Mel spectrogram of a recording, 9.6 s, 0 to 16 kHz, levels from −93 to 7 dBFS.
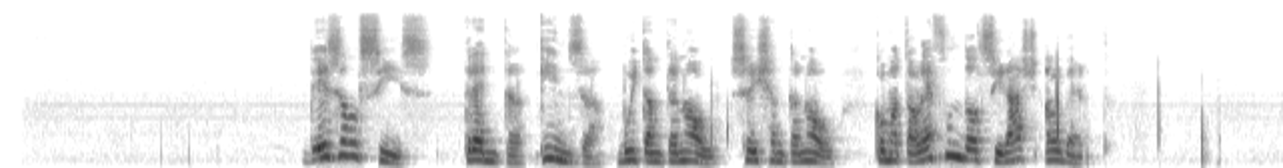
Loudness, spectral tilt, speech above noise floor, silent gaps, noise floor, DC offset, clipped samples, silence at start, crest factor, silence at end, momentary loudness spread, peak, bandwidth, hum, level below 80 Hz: -30 LUFS; -5.5 dB/octave; 49 dB; none; -78 dBFS; under 0.1%; under 0.1%; 2.3 s; 20 dB; 1.5 s; 10 LU; -12 dBFS; 11.5 kHz; none; -84 dBFS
